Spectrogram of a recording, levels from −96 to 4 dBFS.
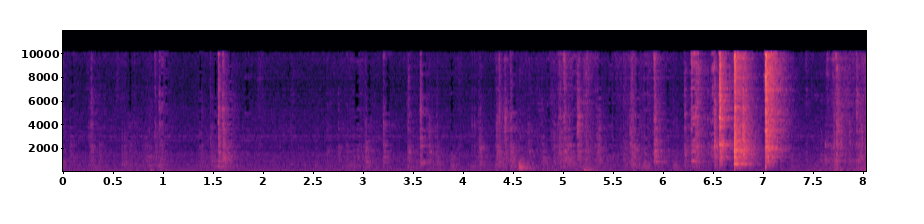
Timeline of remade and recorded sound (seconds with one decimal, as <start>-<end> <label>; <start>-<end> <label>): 0.0-0.6 remade; 0.6-1.8 recorded; 1.8-8.0 remade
